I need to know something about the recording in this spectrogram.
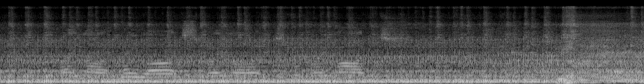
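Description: Yamaha RD350 LC YPVS liquid-cooled two-stroke parallel twin idling steadily, freshly put back together and running on a temporary fuel supply.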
